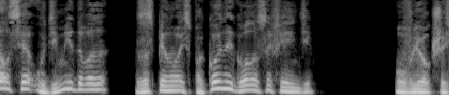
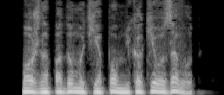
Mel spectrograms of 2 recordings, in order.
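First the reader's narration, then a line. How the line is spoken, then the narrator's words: Merchant grumbling. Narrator (Russian): проворчал купец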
